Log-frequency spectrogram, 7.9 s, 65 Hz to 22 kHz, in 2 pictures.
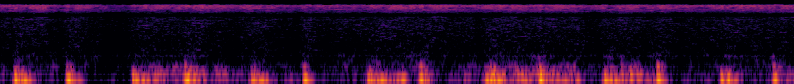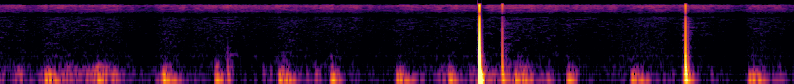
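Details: Quick, soft paired heartbeat thumps at about 100 beats a minute after jumping in place for a few minutes, with two sharp handling clicks; a fast heartbeat after exercise.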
